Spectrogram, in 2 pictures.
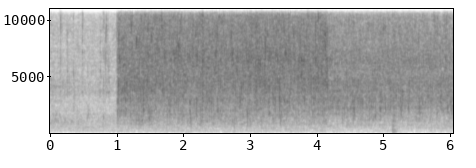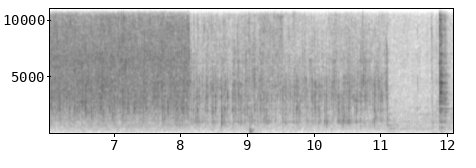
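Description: Hot oil sizzles and crackles loudly as chicken fries.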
